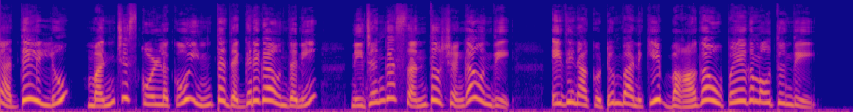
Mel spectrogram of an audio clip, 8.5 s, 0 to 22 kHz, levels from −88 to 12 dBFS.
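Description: A speech recording with no technical faults to point to: nothing in the signal breaks, drops out or distorts at any moment.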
